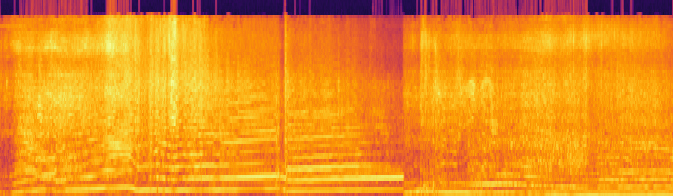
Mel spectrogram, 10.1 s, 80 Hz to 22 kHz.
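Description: Rally car engines at full throttle: the first revs up and drops twice in quick upshifts, about two and four seconds in. After a break, a Peugeot 106 rally car's engine runs hard and steady on a climb, its pitch stepping down about eight seconds in.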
